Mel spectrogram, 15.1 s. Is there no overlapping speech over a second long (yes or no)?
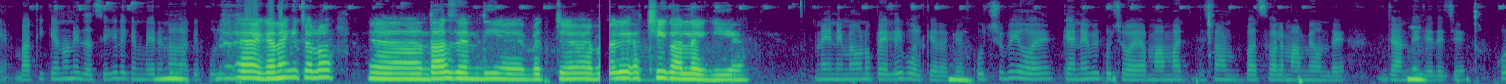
yes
